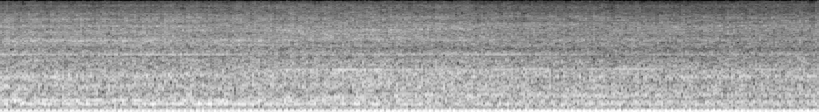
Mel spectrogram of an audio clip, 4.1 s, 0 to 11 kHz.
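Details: Nissan D21 Hardbody after ASI 2-row radiator install, fans wired to ignition, temperature sensor and battery via fuse, antifreeze filled, engine barely warm: steady even rush of fan air over smooth idle, no rattles or scraping; electric cooling fans running normally.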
